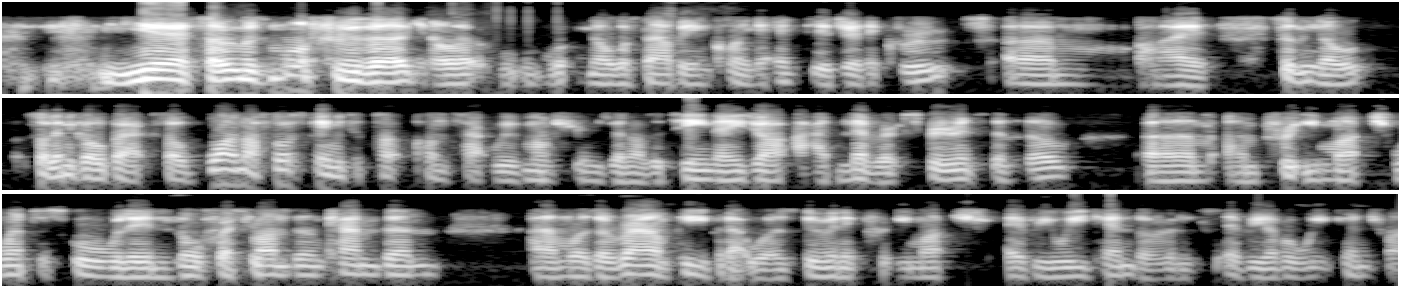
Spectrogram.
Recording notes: joined live on the line from Amsterdam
